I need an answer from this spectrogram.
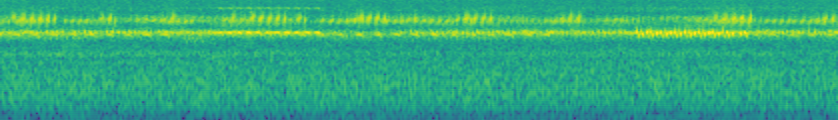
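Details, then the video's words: Nighttime cricket chorus with a continuous shrill trill and rhythmic higher chirp pulses. Near the end, one insect swells into a louder, sustained ringing note for about half a second over a soft natural background hiss. "Soothing Cricket Sounds"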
